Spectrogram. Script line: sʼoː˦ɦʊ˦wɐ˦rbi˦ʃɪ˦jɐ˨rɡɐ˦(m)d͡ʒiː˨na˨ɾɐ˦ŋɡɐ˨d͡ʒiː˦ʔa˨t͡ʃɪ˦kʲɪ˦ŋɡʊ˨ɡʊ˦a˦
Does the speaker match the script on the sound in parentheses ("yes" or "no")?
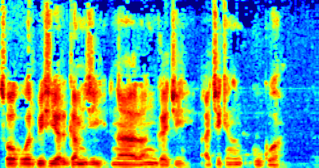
yes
